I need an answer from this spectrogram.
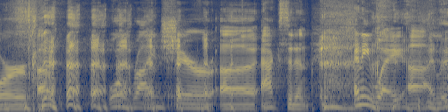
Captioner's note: laugh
